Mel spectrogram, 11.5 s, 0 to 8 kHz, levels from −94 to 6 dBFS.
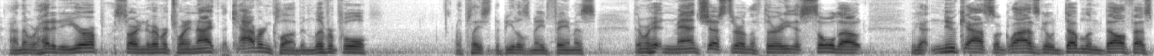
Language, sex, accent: English, male, American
